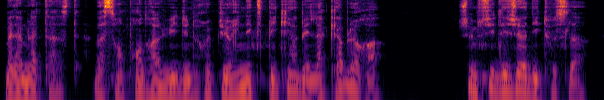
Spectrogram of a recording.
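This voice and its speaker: A man reading aloud voices a young woman who speaks softly but firmly, with pained resolve. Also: on the low side, moderate pace, breathy edge. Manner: soft yet firm, pained.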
